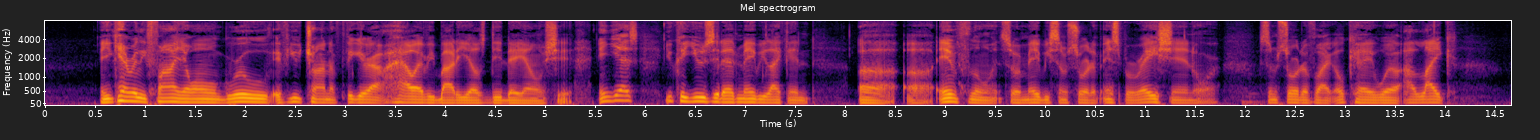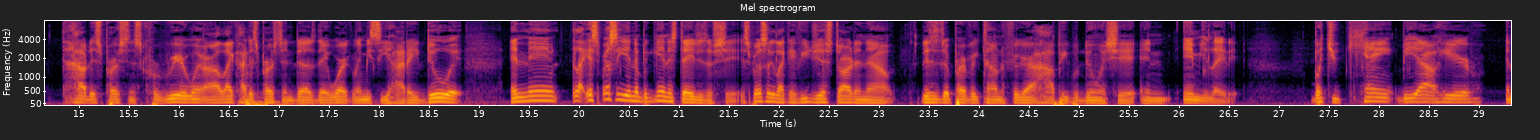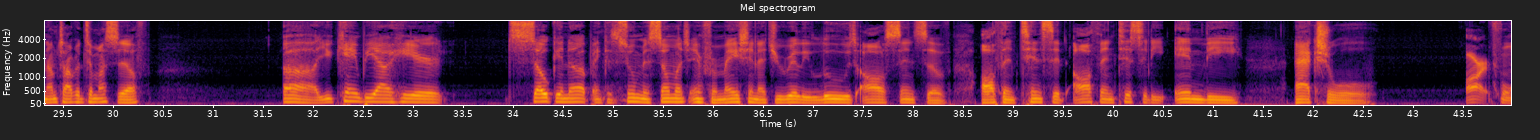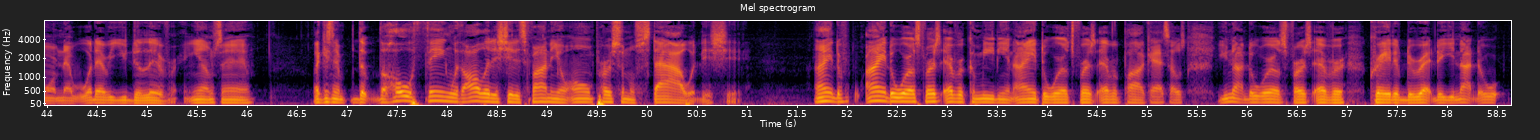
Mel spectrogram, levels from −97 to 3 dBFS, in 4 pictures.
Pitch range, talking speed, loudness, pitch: 95-120 Hz, 205 wpm, -22 LUFS, 105 Hz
